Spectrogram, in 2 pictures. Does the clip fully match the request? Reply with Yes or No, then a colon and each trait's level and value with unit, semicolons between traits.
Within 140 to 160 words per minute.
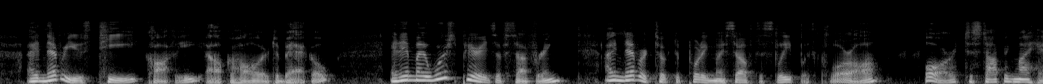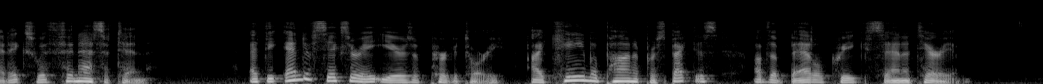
Yes: average, 150 wpm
